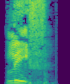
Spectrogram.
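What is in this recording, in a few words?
"leaf", American English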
